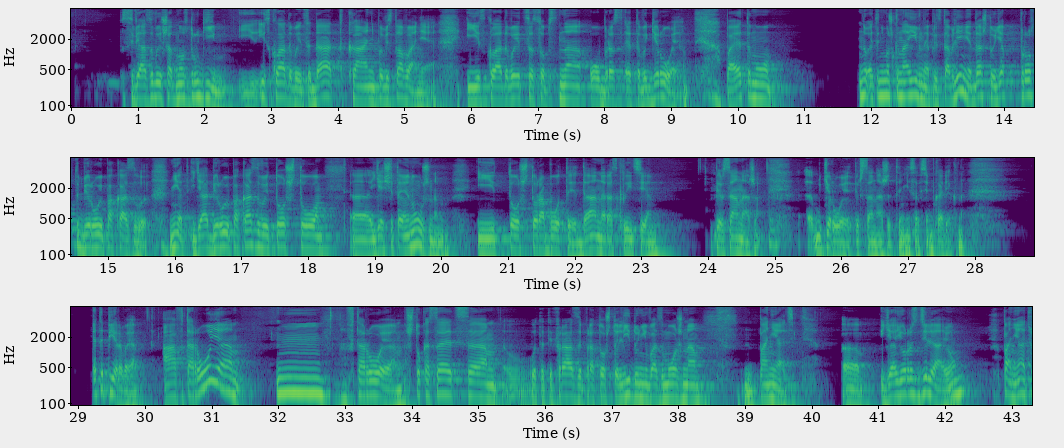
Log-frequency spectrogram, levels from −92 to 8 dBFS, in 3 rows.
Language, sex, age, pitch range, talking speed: Russian, male, 20-39, 105-140 Hz, 105 wpm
